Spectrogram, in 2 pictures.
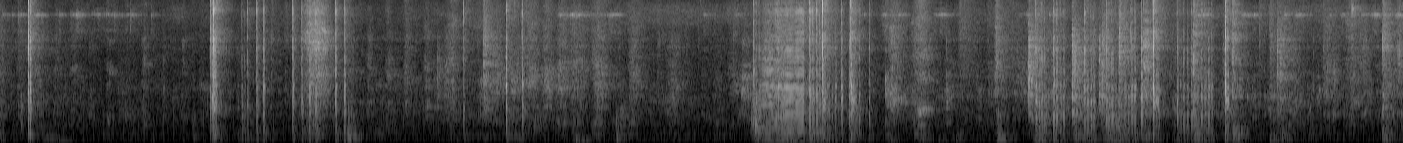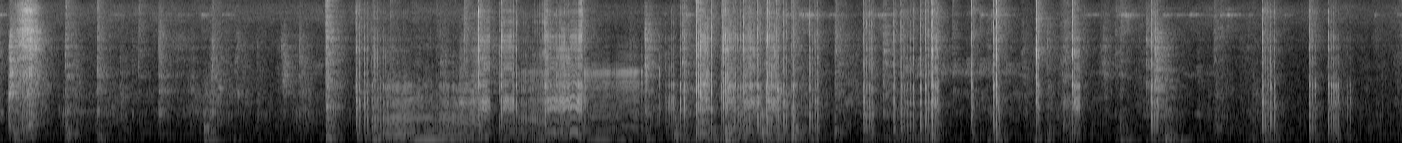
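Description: A Maltese and a Golden Retriever playing rough on a wooden floor: scuffling and many sharp clicks, with stretches of louder tussling and the odd dog sound.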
